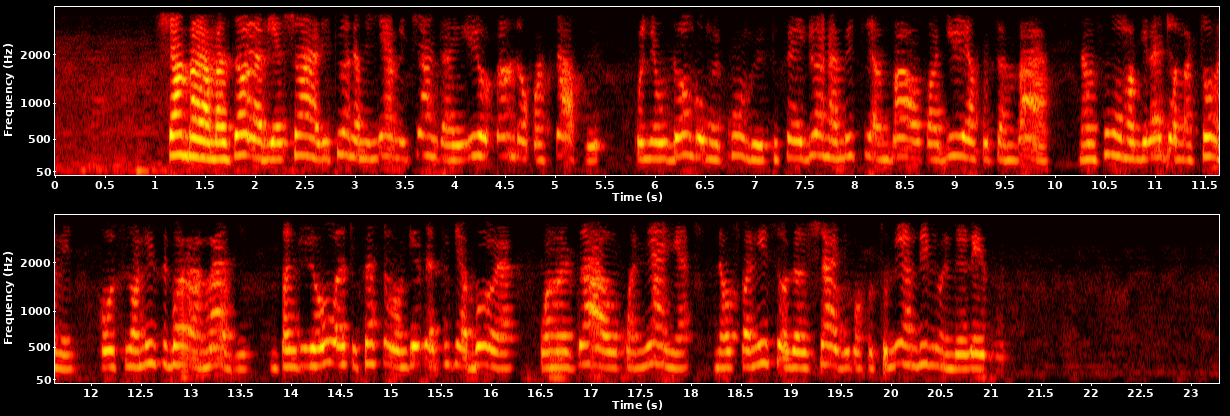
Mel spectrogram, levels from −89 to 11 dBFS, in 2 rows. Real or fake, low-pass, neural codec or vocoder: fake; 3.6 kHz; codec, 44.1 kHz, 2.6 kbps, DAC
